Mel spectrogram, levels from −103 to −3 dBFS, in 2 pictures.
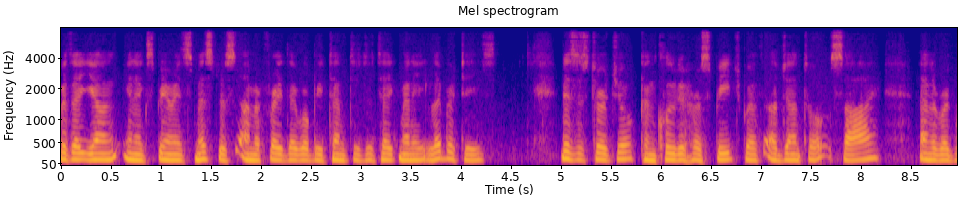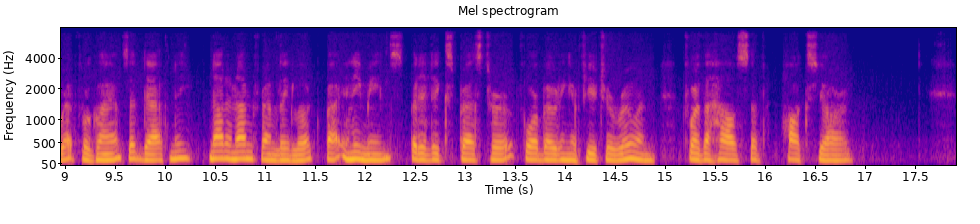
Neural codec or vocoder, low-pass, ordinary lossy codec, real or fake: none; 7.2 kHz; MP3, 64 kbps; real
